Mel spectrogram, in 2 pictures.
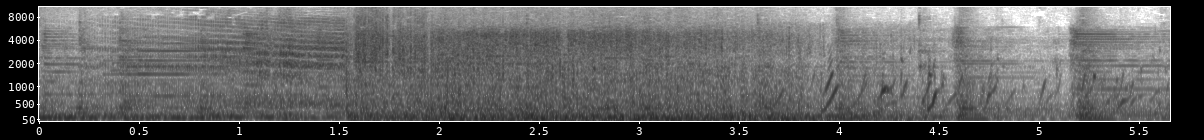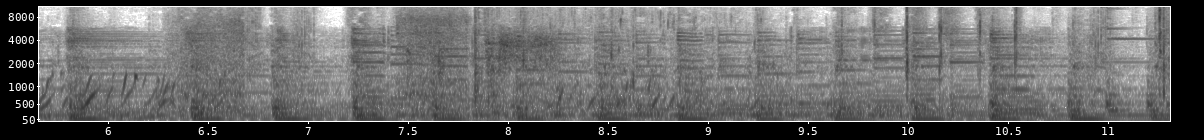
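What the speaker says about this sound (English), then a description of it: "the water out of the ocean into his leaf blower bag until it explodes" A cartoon explosion in an animated SpongeBob episode, where a leaf blower bag packed with ocean water bursts: a dense, loud blast and splashing crash, followed by scattered smashing and pattering debris that gradually thins out.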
